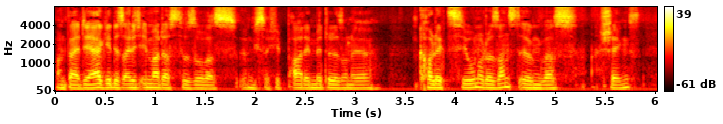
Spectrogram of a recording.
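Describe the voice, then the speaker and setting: Talking at a very fast pace, a man keeps a medium pitch and a monotone, flat intonation. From Swabia, southwestern Germany. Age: 20s. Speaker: podcast co-host, media student. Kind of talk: casual chat.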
